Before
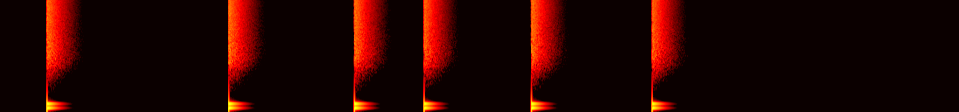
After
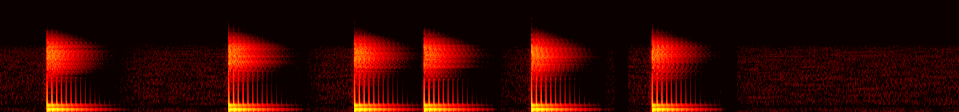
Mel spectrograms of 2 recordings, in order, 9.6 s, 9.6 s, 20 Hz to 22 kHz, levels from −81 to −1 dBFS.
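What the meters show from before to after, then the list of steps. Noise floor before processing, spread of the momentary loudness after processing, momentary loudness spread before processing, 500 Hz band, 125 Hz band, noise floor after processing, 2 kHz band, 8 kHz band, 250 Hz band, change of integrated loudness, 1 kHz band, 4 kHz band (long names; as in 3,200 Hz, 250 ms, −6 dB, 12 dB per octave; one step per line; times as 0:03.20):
−79 dBFS, 18 LU, 12 LU, −3.0 dB, +8.5 dB, −68 dBFS, +5.5 dB, below −25 dB, −2.5 dB, −3.5 dB, +9.5 dB, +1.5 dB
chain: in parallel at +2.5 dB: downward compressor 6 to 1, threshold −28 dBFS, peak gain reduction 13 dB
on the sum: parametric band 290 Hz −12 dB 0.31 octaves
frequency shifter −55 Hz
Butterworth low-pass 3,800 Hz 36 dB per octave
surface crackle 23 per second −64 dBFS
low-shelf EQ 62 Hz −3 dB
upward compression, threshold −39 dBFS
noise reduction from a noise print of the clip's start 7 dB
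on a send: flutter between parallel walls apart 8.2 metres, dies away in 0.79 s
on the sum: noise gate with hold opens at −53 dBFS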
